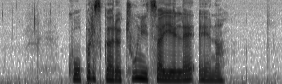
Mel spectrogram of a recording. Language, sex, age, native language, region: Slovenian, female, 50-59, Slovenian, Central Slovenia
